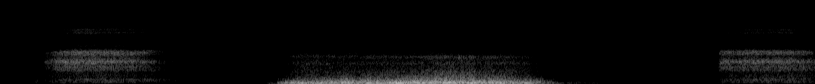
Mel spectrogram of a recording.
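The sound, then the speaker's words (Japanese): Soft ASMR breaths are blown into the listener's ear, three airy exhalations with the middle one long and sustained, faint and alone with no voice. “お耳に息も失礼いたしますね。”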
